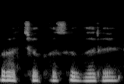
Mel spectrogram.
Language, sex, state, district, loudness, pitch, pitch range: Hindi, female, Chhattisgarh, Bastar, -27 LUFS, 180 Hz, 175-185 Hz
